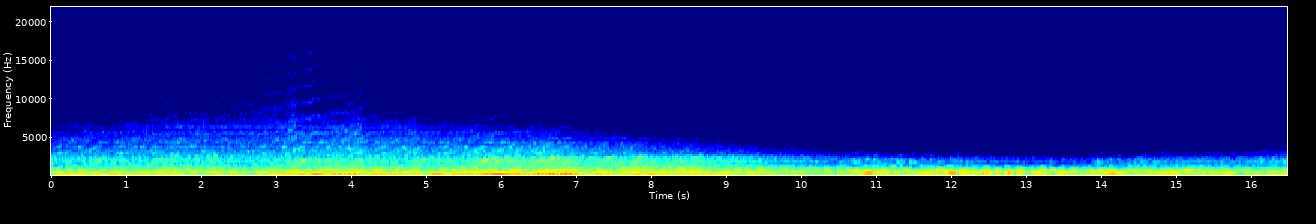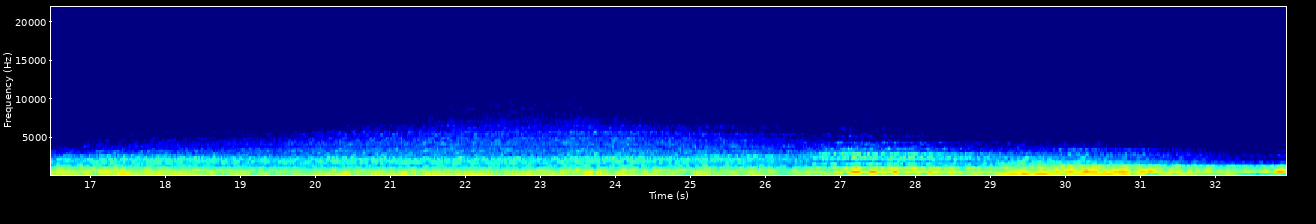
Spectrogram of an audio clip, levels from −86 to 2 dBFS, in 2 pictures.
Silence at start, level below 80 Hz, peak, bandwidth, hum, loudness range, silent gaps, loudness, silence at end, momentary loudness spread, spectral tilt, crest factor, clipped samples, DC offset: 0 s; -66 dBFS; -16 dBFS; 7 kHz; none; 8 LU; none; -33 LUFS; 0 s; 10 LU; -5 dB/octave; 16 dB; under 0.1%; under 0.1%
